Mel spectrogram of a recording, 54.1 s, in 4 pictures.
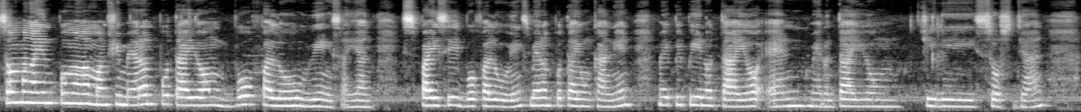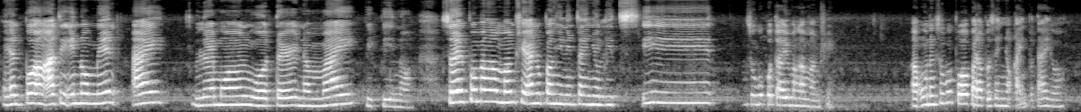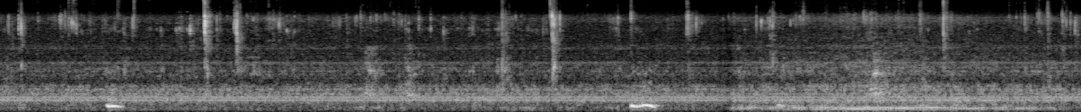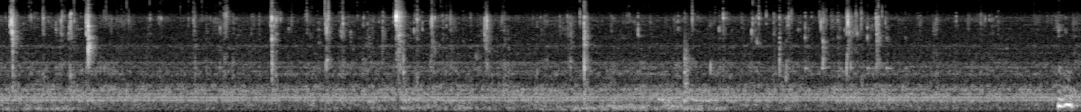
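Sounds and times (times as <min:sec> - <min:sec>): steady low hum: 0:00.0 - 0:54.0
chewing: 0:24.3 - 0:24.7, 0:26.9 - 0:54.0
mouth clicks and lip smacks: 0:27.1 - 0:32.7, 0:39.8 - 0:46.9.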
